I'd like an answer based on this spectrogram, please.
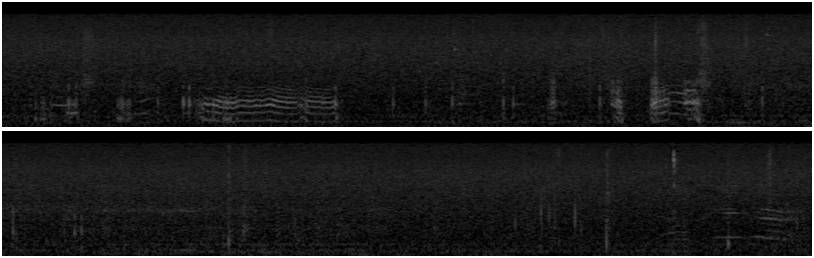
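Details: Smooth Collie puppies, eleven days old, lying together in a pile; soft wavering squeals with quivering tones cluster around the second and fifth seconds, then the pile settles into faint shuffling with occasional small squeaks.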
